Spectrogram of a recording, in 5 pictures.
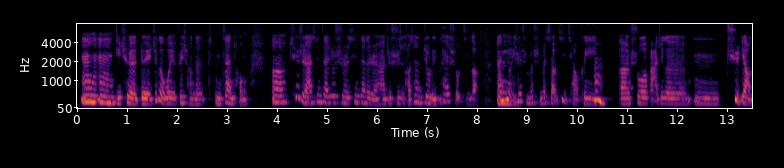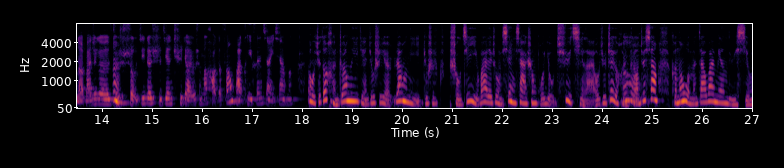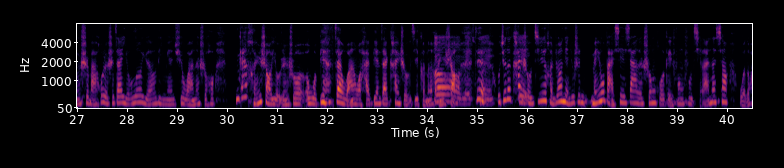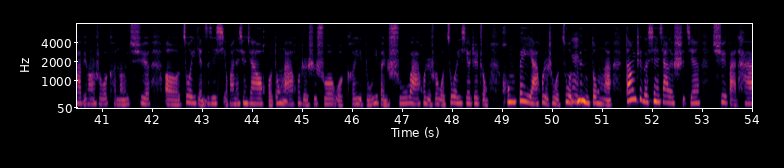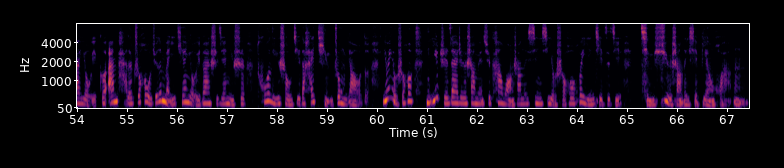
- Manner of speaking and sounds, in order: other background noise; tapping; laughing while speaking: "边"
- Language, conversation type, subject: Chinese, podcast, 你有哪些小技巧能让时间变得更有意义？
